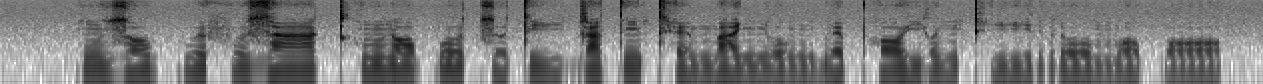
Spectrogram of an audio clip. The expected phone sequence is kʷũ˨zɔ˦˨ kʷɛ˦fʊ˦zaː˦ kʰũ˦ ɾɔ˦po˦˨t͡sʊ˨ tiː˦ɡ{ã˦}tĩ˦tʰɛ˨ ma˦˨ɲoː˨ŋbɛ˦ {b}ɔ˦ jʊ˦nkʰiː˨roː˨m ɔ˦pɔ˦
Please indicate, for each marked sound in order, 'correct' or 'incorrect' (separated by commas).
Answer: incorrect, incorrect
